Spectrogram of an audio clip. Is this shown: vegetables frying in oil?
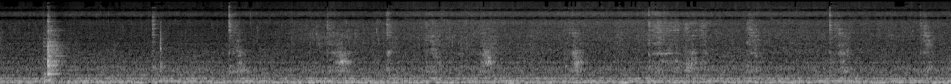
yes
